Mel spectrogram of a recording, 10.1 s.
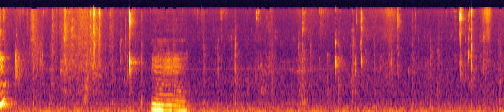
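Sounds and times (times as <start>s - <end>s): low steady hum: 0.0s - 10.0s
wet chewing mouth sounds: 0.3s - 10.0s
mouth smacks and clicks: 2.4s - 2.9s.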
